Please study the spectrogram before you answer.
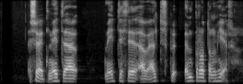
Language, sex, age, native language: Icelandic, male, 60-69, Icelandic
